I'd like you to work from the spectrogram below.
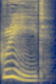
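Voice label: "greed", British English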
